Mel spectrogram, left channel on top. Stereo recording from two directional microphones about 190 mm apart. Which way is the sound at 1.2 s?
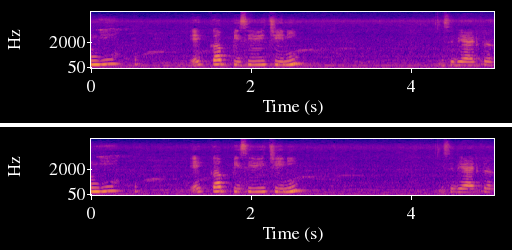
15° left (ahead or behind).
